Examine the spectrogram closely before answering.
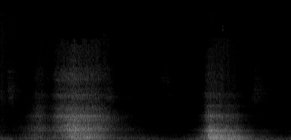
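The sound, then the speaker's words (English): A man's slow breathing as he drifts off to sleep: a long, airy exhale, a pause, then a second breath starting sharper, fairly quiet with no talking. “The familiar change in his breathing tells me he's fallen asleep.”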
